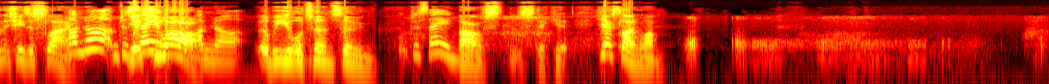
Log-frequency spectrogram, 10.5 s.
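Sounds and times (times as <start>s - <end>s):
speech: 0.0s - 6.7s
caller snoring down the phone line: 7.3s - 10.4s.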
